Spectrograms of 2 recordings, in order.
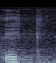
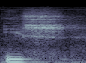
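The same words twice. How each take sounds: First: It is said in a Berlin dialect. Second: It is said in a Frankfurt dialect. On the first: "The Berliners pronounce it" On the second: "those from Frankfurt am Main"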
